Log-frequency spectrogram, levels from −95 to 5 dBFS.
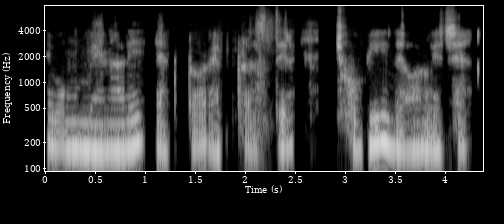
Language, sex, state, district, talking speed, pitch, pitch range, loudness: Bengali, male, West Bengal, North 24 Parganas, 125 wpm, 175 Hz, 165-185 Hz, -26 LUFS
